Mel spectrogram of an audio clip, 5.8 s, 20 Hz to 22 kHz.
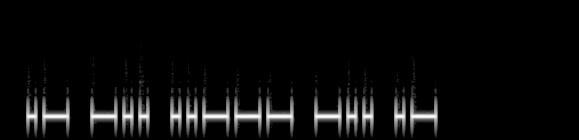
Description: Morse code, heard as a keyed tone, about 15 wpm, 700 Hz. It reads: AD2DA
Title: USA Callsign DE Callsign - 5 Characters - 15wpm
